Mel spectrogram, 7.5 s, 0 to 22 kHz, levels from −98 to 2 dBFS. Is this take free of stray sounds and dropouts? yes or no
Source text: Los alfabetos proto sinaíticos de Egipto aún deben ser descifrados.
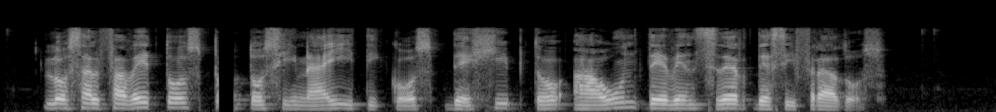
no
